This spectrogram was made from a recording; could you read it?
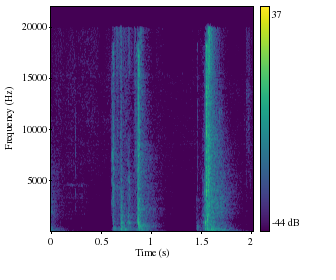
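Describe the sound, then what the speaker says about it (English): Two solid thunks of a car door being shut on a Volkswagen Touareg, Audi Q7 or Porsche Cayenne after shim adjustment for door sag, each a heavy close slam with a short rattle, spaced about a second apart. "door actually shuts nice."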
